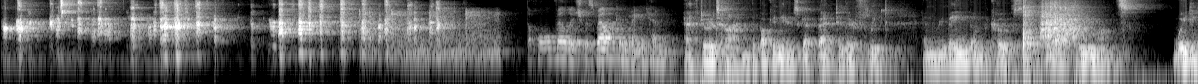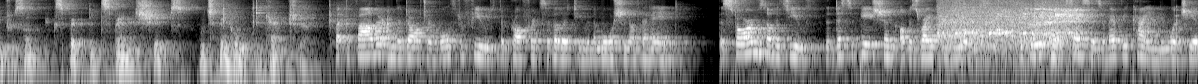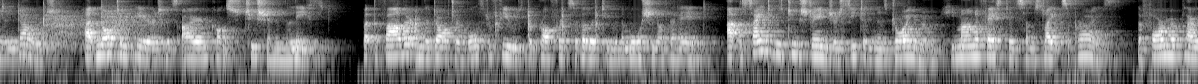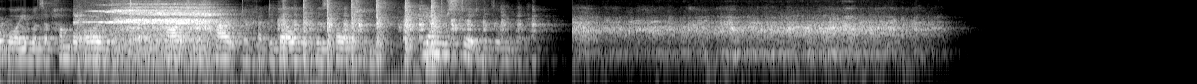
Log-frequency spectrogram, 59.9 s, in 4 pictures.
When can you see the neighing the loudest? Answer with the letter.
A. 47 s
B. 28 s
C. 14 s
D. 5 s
A.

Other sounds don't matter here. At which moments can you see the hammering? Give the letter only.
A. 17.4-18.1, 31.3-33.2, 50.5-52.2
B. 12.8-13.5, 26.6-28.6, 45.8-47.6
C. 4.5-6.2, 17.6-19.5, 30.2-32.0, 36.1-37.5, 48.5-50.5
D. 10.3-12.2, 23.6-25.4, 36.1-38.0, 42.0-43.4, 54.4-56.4
C.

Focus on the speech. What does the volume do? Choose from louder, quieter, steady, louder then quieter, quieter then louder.
steady.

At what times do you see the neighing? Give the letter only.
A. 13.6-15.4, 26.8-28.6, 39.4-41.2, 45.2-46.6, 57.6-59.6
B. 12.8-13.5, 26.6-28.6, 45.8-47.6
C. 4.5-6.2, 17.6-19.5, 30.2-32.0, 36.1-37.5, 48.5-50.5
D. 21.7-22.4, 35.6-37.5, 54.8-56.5
B.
